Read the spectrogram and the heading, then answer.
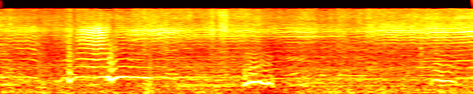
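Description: Asian honeybees sounding an alarm to warn their hive of an attack by giant murder hornets: a steady, dense hive buzz broken by a few short, warbling, rising-and-falling piping bursts that swell louder, then fade back into the drone.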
